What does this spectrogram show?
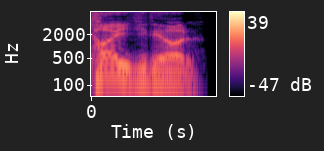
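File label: healed, Japanese; claude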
